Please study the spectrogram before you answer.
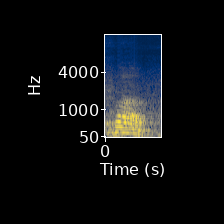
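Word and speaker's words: पाप: It's not Papa, it's Pop. A is silent.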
